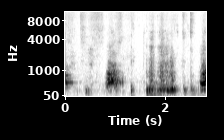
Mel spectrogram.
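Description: A pet dog barking and growling indoors in several short, close, fairly loud bursts, with a voice briefly audible during a live football watchalong.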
